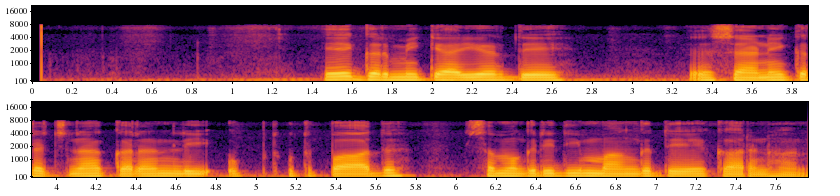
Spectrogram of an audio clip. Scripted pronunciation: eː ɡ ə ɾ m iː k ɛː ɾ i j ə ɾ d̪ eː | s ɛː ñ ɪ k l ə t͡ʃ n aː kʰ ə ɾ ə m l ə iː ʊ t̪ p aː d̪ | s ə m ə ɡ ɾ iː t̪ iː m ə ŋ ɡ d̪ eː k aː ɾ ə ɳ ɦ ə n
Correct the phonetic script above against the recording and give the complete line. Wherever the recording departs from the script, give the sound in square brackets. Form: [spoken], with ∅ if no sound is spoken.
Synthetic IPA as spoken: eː ɡ ə ɾ m iː k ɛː ɾ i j ə ɾ d̪ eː | s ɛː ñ ɪ k [ɾ] ə t͡ʃ n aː [k] ə ɾ ə [n] l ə iː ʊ t̪ p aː d̪ | s ə m ə ɡ ɾ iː [d̪] iː m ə ŋ ɡ d̪ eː k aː ɾ ə ɳ ɦ ə n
